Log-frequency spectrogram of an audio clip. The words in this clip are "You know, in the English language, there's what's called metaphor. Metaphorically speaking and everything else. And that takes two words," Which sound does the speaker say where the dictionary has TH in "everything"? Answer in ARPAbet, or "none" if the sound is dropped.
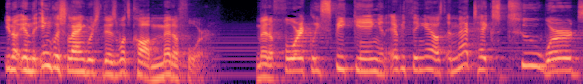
TH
